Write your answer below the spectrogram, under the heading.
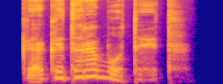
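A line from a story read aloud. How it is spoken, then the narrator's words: Low question. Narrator (Russian): вполголоса спросил маг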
